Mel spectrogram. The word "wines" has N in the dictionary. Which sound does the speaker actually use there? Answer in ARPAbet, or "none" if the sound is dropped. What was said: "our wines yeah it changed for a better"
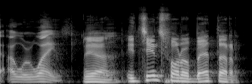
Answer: none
